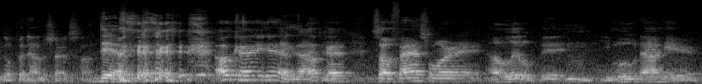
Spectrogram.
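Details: Adult man speaking; normal speech.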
